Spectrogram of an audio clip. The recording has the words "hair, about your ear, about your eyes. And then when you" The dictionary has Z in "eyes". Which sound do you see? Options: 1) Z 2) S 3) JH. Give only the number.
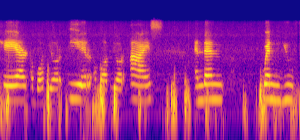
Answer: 2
